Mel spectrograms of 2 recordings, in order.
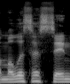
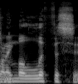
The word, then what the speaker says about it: Maleficent: Melissa Sin, or whatever the fuck the one from Sleeping Beauty is called. I can never say it right. That's Maleficent.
